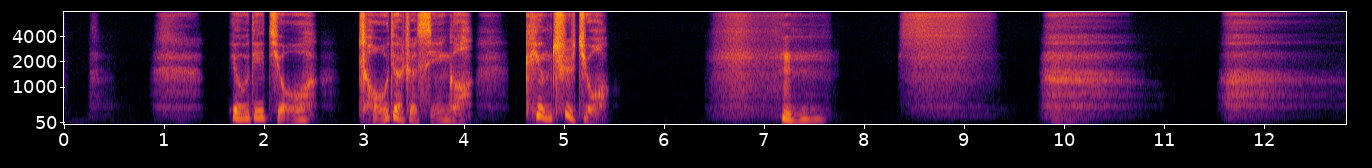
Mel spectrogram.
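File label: "jia1 ban1", Chinese; HSK; HSK4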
